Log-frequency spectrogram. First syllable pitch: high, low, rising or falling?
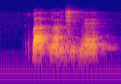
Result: high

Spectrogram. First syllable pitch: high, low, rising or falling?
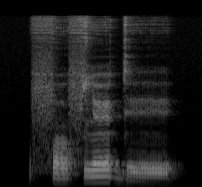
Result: low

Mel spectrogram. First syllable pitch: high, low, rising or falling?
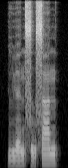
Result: rising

